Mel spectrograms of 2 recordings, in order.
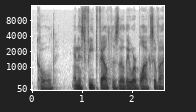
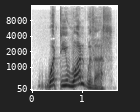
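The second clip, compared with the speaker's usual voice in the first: much higher, nervous quavering barkeep; a wary bartender afraid of the stranger; unsteady voice; 11 semitones higher than usual. A narrator's reading. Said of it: "asked in an unsteady voice".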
